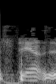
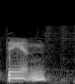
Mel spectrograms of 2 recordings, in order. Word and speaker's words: Staunton: The Stanton, as they pronounce it, Staunton, it's spelled. – They do pronounce it Staunton, don't they? – Yeah, it's spelled Staunton, but it's down here we say Stanton.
